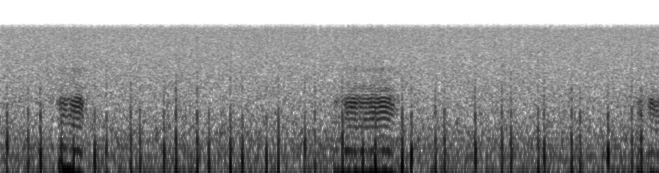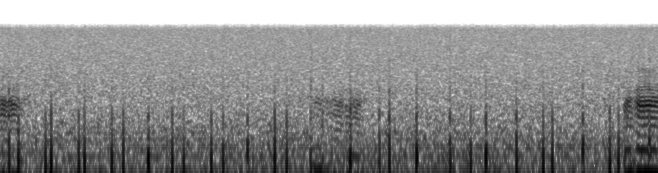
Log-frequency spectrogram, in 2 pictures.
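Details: Ocsar, a pet dog, snoring: low, rasping breaths with a tonal rattle on each, repeated about every three seconds, over a quiet indoor background with faint clicks.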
